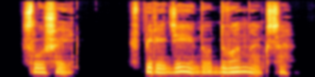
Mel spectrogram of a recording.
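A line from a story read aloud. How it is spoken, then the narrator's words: Whisper. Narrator (Russian): шепнул я Эрику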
